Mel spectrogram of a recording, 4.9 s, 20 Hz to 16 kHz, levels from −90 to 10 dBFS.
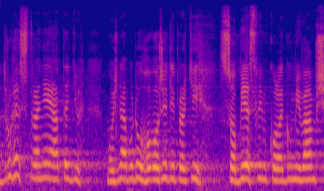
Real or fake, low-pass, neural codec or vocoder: real; 14.4 kHz; none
